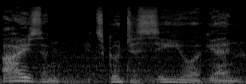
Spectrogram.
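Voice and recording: A man's cartoonish character voice, fairly low in pitch, at a moderate pace over clear background noise.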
